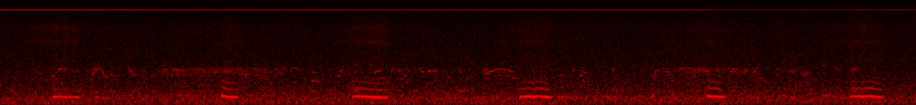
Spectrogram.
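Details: Sleeping cat named Buddy snoring: each slow breath brings a short whistled nasal note with a faint airy hiss, roughly every two seconds, softer and less even than before, over low room noise.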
